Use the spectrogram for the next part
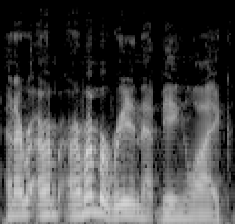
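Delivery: ordinary delivery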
